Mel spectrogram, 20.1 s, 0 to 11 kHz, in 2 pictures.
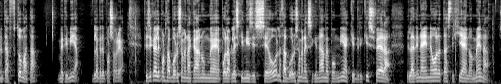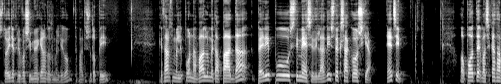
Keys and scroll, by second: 3.0 super+z, 10.2 super+z, 12.3 π.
